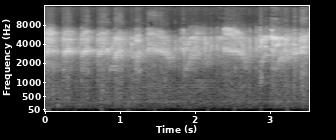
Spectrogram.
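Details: Lure calls of swiftlet chicks: a loud, insistent high buzzing twitter, densely packed, with quick pulsing notes running throughout.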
